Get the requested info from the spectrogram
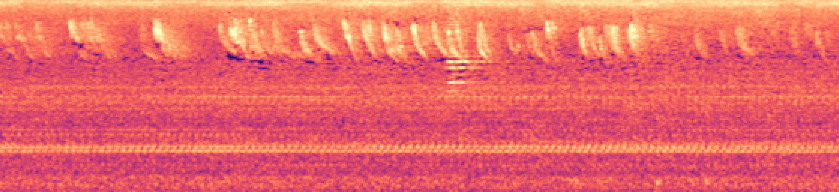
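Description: A bird giving a rapid run of short, high, falling chirps, about three a second, thickest in the middle of the stretch, over a steady hum.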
